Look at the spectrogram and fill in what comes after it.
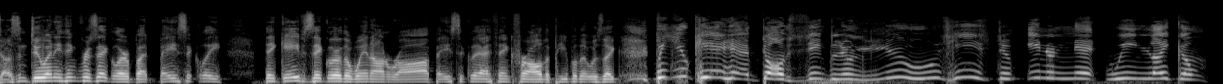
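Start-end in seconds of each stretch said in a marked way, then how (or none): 6.5-12.0 very high mocking voice, "lose" stretched out slowly. Mocking online fans who insist a wrestler must keep winning: impression of internet wrestling fans. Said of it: "that's my impression of internet fans".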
